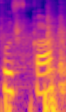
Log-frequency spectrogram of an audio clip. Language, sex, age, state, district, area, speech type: Bengali, female, 18-30, West Bengal, Birbhum, urban, spontaneous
